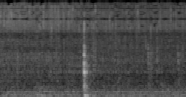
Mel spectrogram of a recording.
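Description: Dal gets mixed in a pot over a quiet, steady background sizzle, with one sharp scrape or knock of the spoon partway through and otherwise gentle bubbling, no speech.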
